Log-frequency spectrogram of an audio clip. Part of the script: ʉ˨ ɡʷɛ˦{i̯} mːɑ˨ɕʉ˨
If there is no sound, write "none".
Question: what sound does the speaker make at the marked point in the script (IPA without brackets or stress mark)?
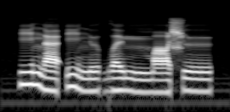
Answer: y̯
